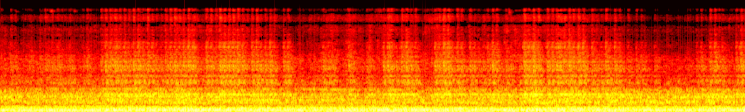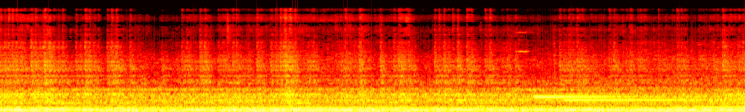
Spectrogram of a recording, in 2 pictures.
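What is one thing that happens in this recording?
Tyres roll on the road with a steady low roar.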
